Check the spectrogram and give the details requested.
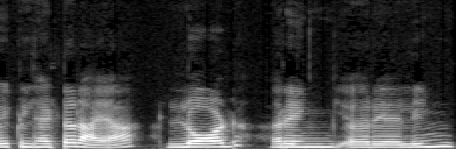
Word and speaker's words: Rayleigh: फिर रमन को एक लेटर आया लॉर्ड रेलिंग की तरफ से, लॉर्ड रेले की तरफ से, स्पेलिंग इसकी RAYLEIGH होगी, प्रोनाउंसिएशन इसकी रेले ही करते हैं।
